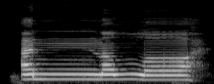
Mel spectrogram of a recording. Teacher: नून के ऊपर जबर है जो कि अल्लाह के नाम से पहले है तो इसको इस लाम को हम मोटा पढ़ेंगे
